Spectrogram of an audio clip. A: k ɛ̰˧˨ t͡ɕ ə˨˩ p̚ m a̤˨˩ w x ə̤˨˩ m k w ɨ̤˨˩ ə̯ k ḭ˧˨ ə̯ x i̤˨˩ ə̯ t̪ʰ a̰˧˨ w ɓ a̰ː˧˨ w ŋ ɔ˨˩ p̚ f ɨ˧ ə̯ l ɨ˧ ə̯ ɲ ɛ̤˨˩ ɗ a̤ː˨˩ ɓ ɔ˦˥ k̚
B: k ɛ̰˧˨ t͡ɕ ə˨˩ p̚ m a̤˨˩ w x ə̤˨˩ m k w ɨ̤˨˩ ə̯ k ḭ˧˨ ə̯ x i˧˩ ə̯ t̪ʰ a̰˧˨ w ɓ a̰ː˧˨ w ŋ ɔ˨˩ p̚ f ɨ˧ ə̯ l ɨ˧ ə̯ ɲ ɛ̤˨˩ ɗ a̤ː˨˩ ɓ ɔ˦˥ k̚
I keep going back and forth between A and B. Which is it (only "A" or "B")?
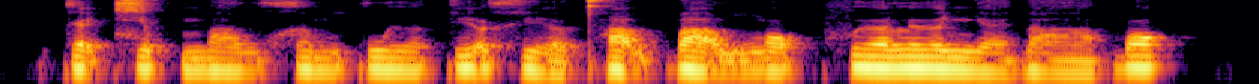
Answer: B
